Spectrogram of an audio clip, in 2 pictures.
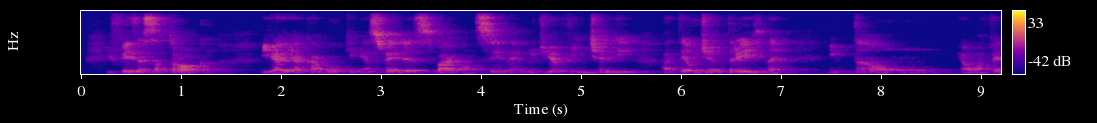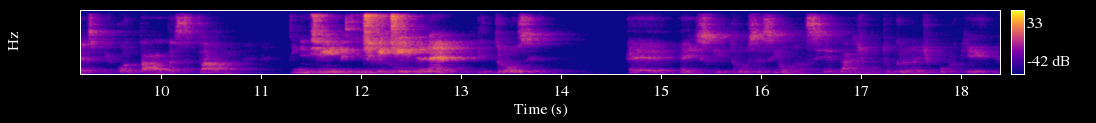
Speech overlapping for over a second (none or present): present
